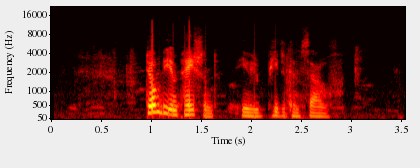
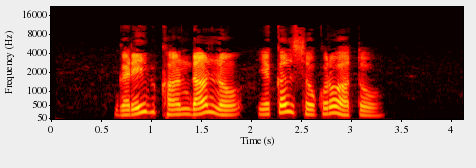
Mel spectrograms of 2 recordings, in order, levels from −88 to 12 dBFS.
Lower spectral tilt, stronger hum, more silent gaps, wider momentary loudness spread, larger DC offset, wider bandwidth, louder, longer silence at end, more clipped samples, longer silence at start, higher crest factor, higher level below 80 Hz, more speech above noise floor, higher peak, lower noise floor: first, -6.5 dB/octave vs -3.5 dB/octave; neither; neither; first, 15 LU vs 10 LU; neither; about the same, 12 kHz vs 11.5 kHz; second, -27 LUFS vs -20 LUFS; about the same, 0.75 s vs 0.85 s; neither; first, 0.95 s vs 0.65 s; about the same, 22 dB vs 22 dB; about the same, -64 dBFS vs -64 dBFS; second, 36 dB vs 51 dB; second, -8 dBFS vs 0 dBFS; second, -62 dBFS vs -72 dBFS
